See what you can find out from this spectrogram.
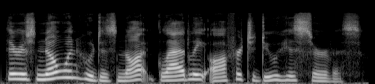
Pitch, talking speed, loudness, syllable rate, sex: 205 Hz, 210 wpm, -17 LUFS, 5.4 syllables/s, female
